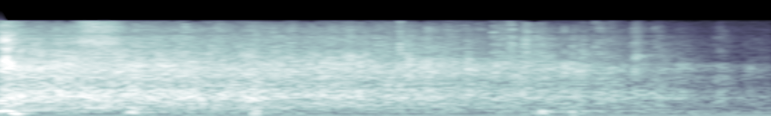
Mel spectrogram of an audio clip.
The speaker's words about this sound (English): I'm preaching better than you're clapping. You better clap better so I preach better.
